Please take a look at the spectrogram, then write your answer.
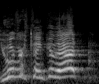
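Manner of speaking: very high, very loud, furious shout. Mid-argument, a man throws a question back at her, angry yelling. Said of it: "Harvey, you're yelling".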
